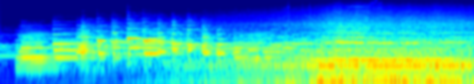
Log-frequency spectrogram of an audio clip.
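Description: A few seconds of bright, stepping melodic tones give way to a tractor's steady, low engine rumble that swells and holds loud to the end, with no one speaking.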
